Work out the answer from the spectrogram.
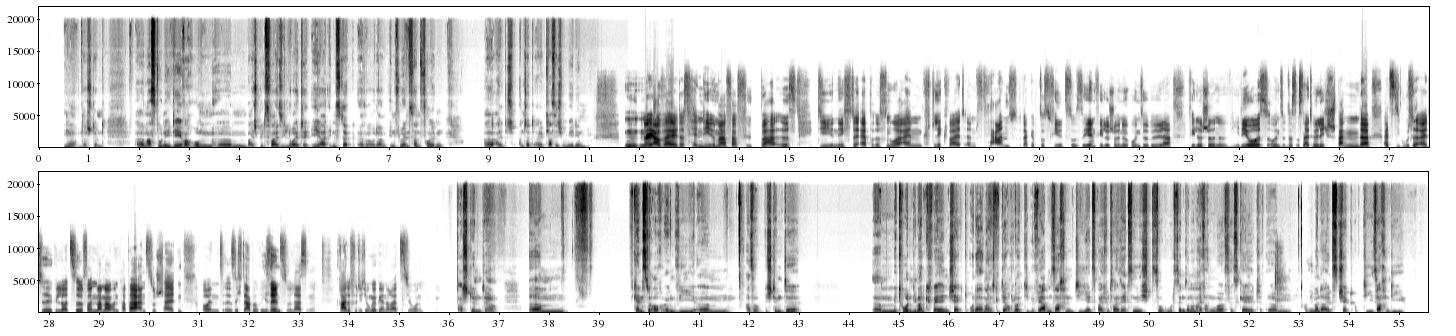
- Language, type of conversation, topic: German, podcast, Wie beeinflussen Influencer deinen Medienkonsum?
- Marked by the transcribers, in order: other background noise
